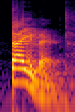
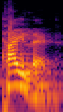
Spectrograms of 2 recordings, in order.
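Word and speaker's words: Thailand: इसी प्रकार से ये देखिए टाइलैंड, नॉट थाईलैंड, टाइलैंड। तो क्या याद रखना है, यदि प्रॉपर नाउन TH से स्टार्ट होगा तो TH टे साउंड लेके आएगा, थे साउंड नहीं लेके आएगा।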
